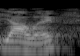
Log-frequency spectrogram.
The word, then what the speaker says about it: Yahweh: So because it's so important and so special to God's people, we actually don't perfectly know how to pronounce the name Yahweh. We can have confidence that you do pronounce it Yahweh, and yet we don't know for sure. And that's because the Hebrew Bible was actually written with consonants only.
